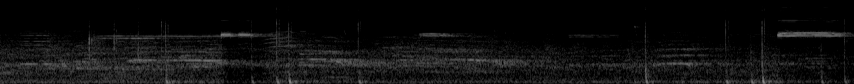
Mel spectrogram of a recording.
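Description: Sneakers squeak sharply on the court.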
